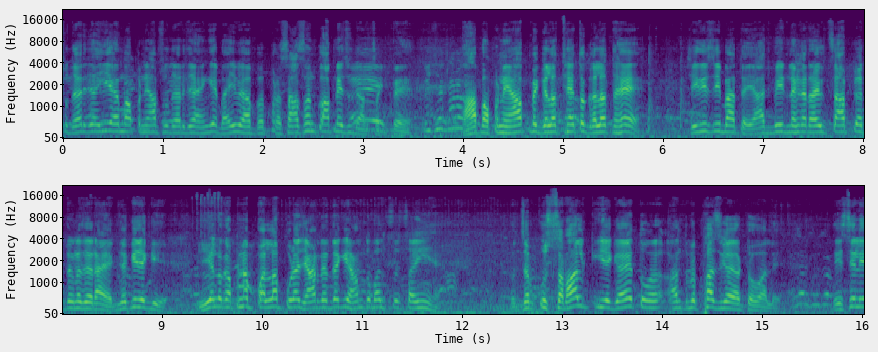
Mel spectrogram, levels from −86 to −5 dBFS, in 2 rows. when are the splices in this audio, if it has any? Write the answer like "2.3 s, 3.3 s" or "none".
none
